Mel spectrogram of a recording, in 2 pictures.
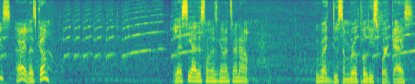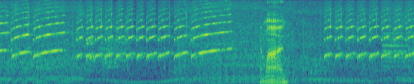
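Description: A police siren yelps in quick repeated rising bursts.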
